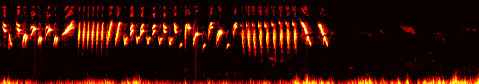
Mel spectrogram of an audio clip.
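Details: European goldfinch song, offered as a tutor recording for young goldfinches: a rapid, high tinkling twitter mixed with dense buzzy trills, running for over three seconds before stopping; low background rumble underneath.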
